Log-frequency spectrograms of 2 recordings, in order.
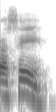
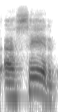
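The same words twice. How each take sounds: First: "hacer" without final r, stressed hacÉ; imperative form. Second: Said in the usual way. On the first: Shown as a demonstration. Teacher asking for the order form, "hacer" said as hacé. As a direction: end "hacer" on a stressed open é. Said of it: "cómo digo frase de orde". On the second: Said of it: "Luraña es hacer".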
